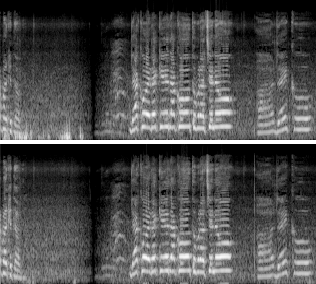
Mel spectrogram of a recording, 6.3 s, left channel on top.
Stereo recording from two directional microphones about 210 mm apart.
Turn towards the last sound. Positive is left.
turn(degrees=10)  # may be behind; listen again after turning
